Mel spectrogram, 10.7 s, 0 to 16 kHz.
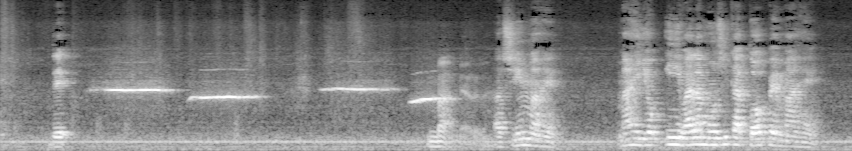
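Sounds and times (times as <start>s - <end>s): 
steady low hum: 0.0s - 10.6s
speech: 0.6s - 1.0s, 5.4s - 7.1s, 7.7s - 10.3s
person whistling a slow eerie tune mimicking a distant whistle: 1.1s - 3.4s, 4.0s - 5.6s.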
